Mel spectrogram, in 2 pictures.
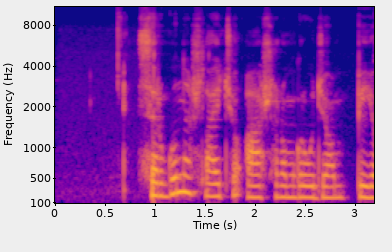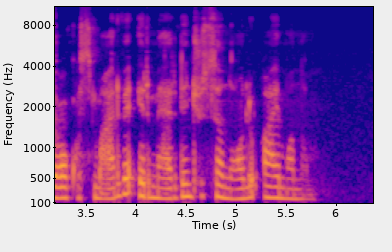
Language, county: Lithuanian, Vilnius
